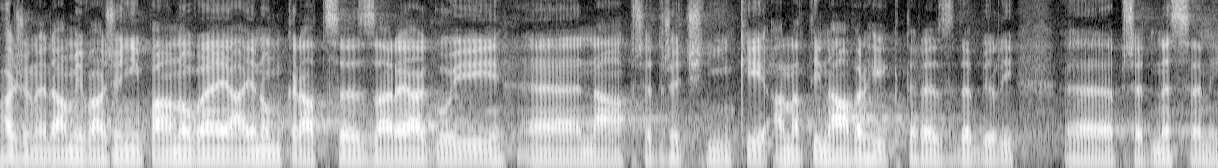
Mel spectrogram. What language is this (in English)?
Czech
